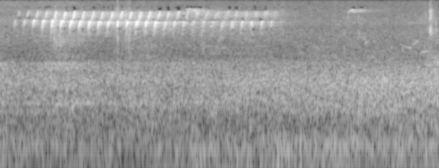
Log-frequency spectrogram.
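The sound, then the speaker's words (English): A bird sings a rapid, high-pitched trill of repeated chirps for a couple of seconds, then gives one short extra note, all over a steady wash of rumbling morning traffic noise in Franklin, Massachusetts, on a foggy, hazy Friday in June with light rain starting. “And amongst the morning traffic, you should be able to hear the birds.”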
